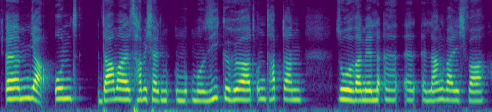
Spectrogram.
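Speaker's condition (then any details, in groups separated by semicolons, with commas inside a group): Stuttering; 12-year-old boy; stutters a lot in this conversation while talking about stuttering; no stuttering singing with melody, stutters rapping without melody, little in own podcast, speaks fast; repeated sounds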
